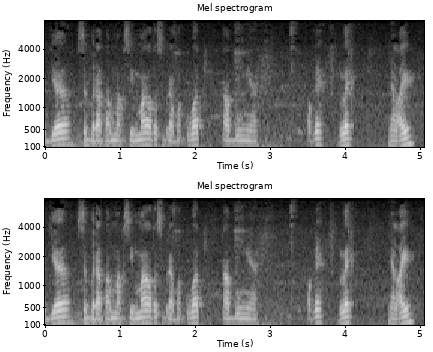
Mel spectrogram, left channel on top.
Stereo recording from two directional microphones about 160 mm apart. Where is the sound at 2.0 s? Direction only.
10° left (ahead or behind).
